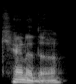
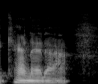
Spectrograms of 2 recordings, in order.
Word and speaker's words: Canada: So most vowels and syllables that are not stressed are reduced to schwas. So we don't say Canada.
